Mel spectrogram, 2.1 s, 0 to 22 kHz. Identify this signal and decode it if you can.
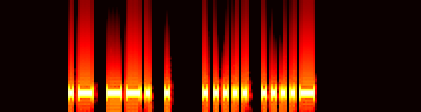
Morse code, heard as a keyed tone, about 50 wpm, 700 Hz. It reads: AGE 54
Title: K1USN SST QSO Practice 50wpm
